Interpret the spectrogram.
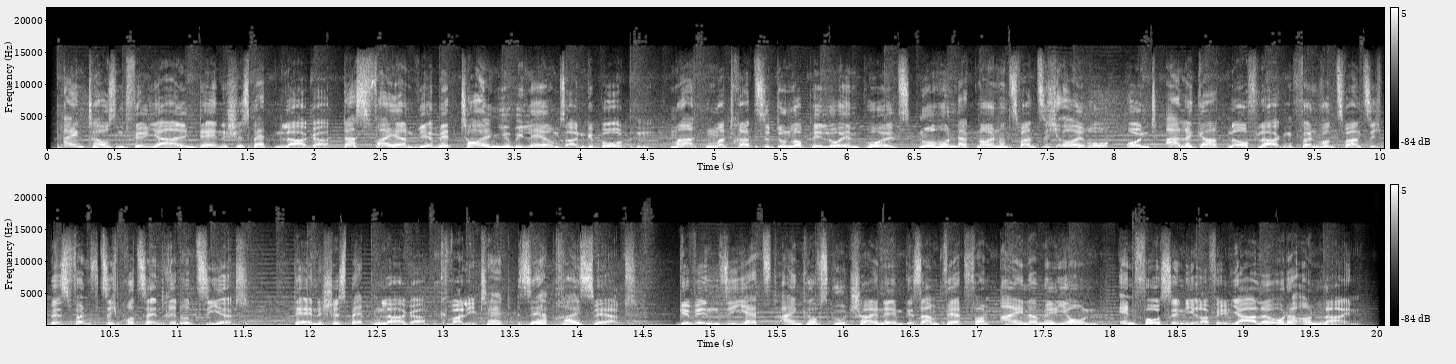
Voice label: funkspot; daenisches bettenlager

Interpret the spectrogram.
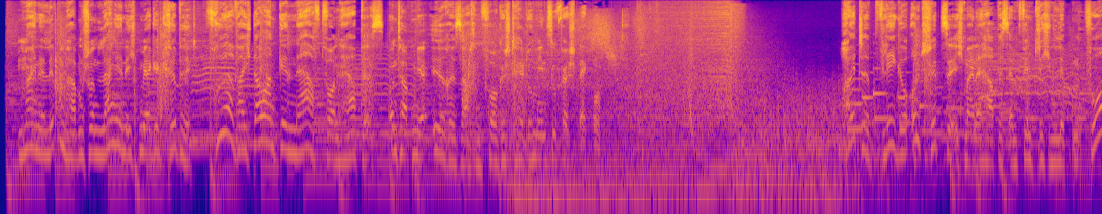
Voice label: tv spot lippencreme; Muttersprache Deutsch; ilon

